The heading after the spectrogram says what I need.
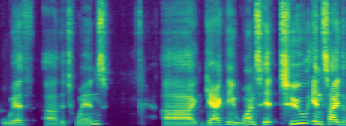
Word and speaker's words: Gagne: the same name, but they they pronounce it differently. So, it's Greg Gagny and Greg Ga.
